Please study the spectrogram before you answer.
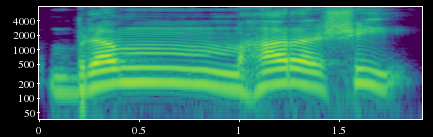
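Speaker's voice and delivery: Brahmarshi said slowly, drawn out; slow reveal. Shown as a demonstration. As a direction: slowly unveil Brahmarshi as the answer. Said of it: "तो शब्द बन जाएगा". (ब्रह्मर्षि धीरे-धीरे खींचकर)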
